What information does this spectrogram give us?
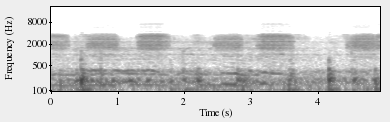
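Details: Nest-box barn owls, Cabañeros National Park, Castilla-La Mancha, Spain, breeding season 2020, with the female feeding and the male attempting sleep; breathy hissing bursts come about every second between soft knocks and shuffling.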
